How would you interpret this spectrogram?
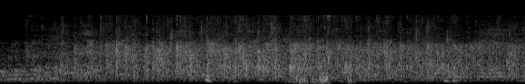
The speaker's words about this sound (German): Dicken Applaus, sehr mutig, ja?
